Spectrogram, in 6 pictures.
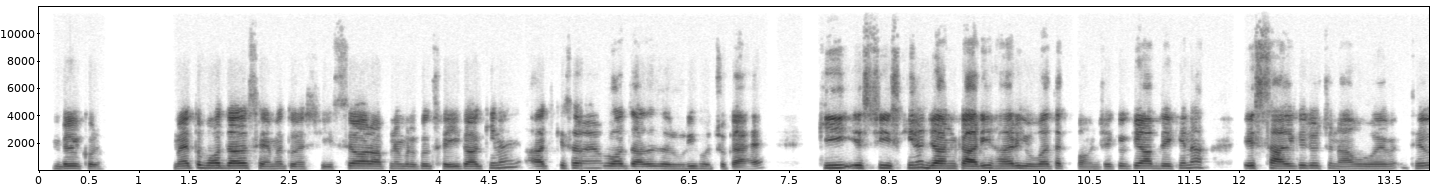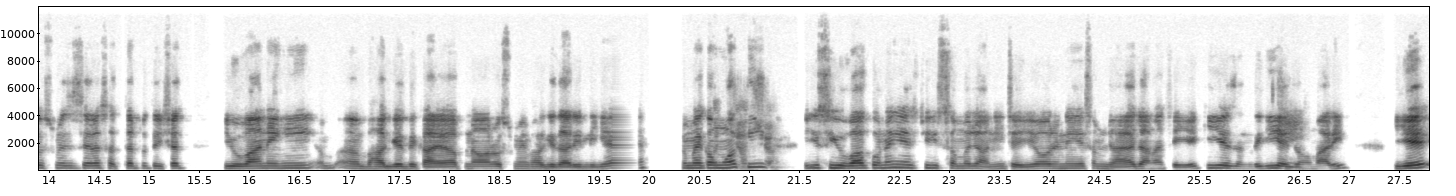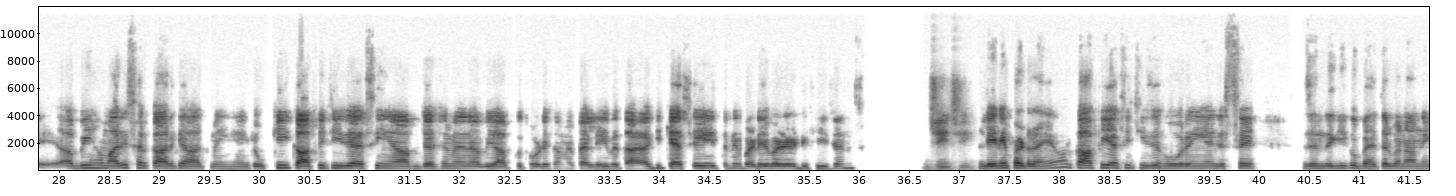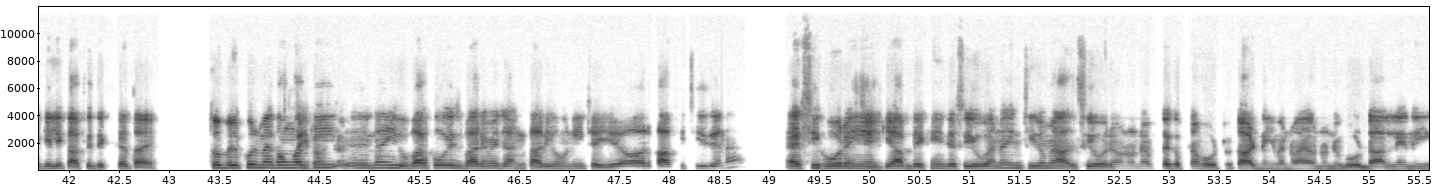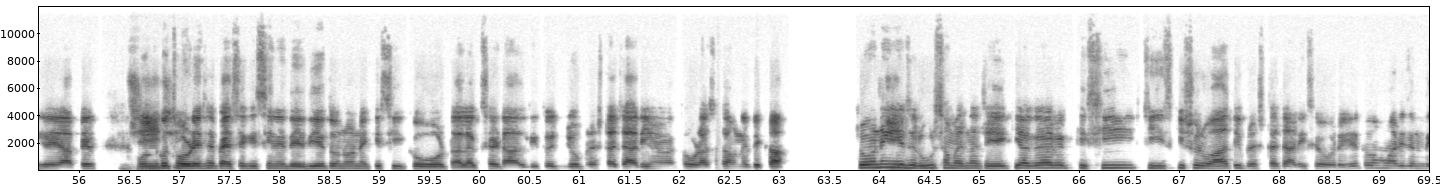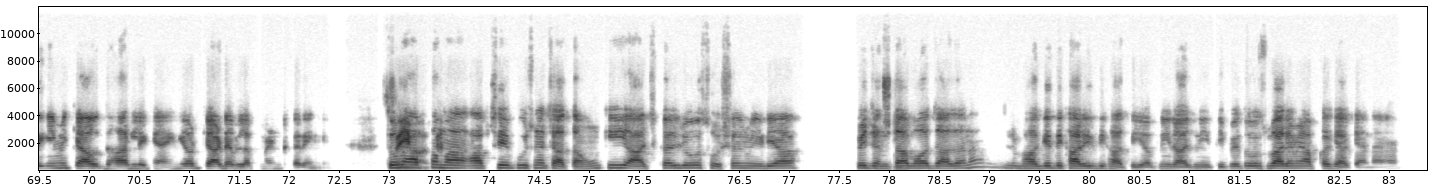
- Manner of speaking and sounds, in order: other background noise; in English: "डिसीजंस"; in English: "वोट"; in English: "वोट"; in English: "डेवलपमेंट"; "भागेदारी" said as "भागेदिखारी"
- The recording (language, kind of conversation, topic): Hindi, unstructured, राजनीति में जनता की भूमिका क्या होनी चाहिए?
